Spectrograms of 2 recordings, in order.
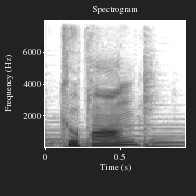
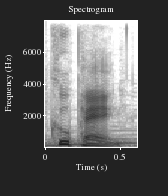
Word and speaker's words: Coupang: on the long side kpong am I saying that right C I was saying it wrong the whole time coupang coupang so I'm going to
